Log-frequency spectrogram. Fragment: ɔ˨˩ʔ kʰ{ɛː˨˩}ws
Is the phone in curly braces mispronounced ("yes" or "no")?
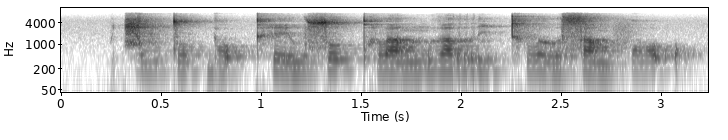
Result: yes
